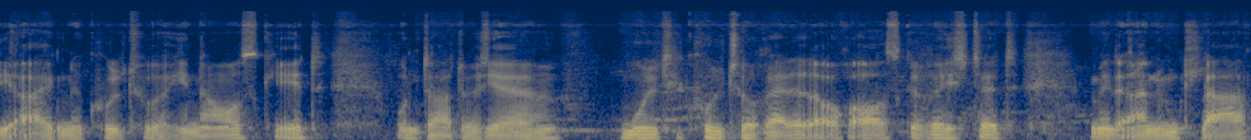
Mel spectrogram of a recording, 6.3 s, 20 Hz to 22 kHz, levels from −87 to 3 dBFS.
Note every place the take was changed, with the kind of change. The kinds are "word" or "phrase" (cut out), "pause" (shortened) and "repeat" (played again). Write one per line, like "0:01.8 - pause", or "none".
0:02.4 - word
